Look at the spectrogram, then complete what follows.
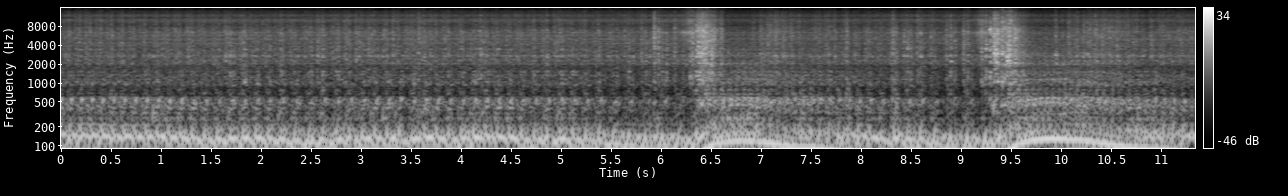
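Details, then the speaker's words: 1975 Chevy Nova, stock engine, first start after sitting about 30–35 years; no fan or belt, water pump seized. Loud steady V8 idle sitting high from vacuum leaks, two clean throttle blips, no knocks or ticks; possibly a seized throttle cable. "And we have a bunch of vacuum leaks, so she wants to idle nice and high, but I know where those are. We got to get caps. But she runs. She runs. She runs really good too, not making any noise."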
